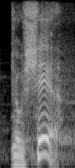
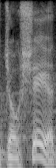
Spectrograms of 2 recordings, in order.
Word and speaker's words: Joa: Joa, kind of like my name, Joa. If you pronounce it the way I write it, not Joshua, Joa.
